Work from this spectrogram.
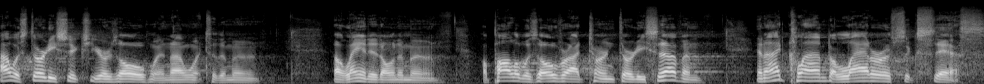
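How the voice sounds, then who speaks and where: A man with a Southern US accent speaks at a medium pitch with lively intonation. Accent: Southern drawl. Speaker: former astronaut. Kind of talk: church testimony talk.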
